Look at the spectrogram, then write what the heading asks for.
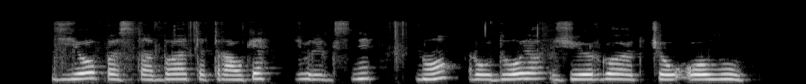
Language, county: Lithuanian, Panevėžys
